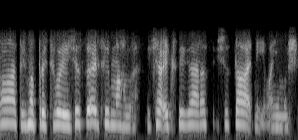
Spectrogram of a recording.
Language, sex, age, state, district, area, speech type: Kashmiri, female, 30-45, Jammu and Kashmir, Srinagar, urban, conversation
